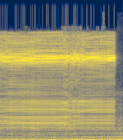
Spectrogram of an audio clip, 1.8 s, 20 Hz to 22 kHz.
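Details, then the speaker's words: Repaired 68000W first-model inverter after capacitor replacement, 12 V input with test bulb: steady even buzz with fine constant high whine; sound now good and straight, inverter running smoothly. "Bali, maganda na tunog niya, straight na."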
